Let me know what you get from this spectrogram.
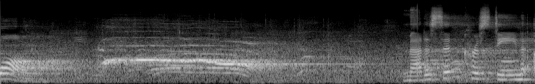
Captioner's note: audience cheering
